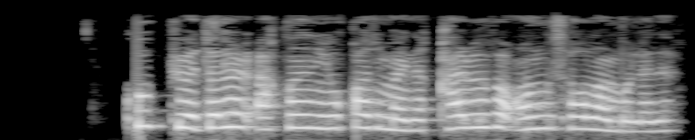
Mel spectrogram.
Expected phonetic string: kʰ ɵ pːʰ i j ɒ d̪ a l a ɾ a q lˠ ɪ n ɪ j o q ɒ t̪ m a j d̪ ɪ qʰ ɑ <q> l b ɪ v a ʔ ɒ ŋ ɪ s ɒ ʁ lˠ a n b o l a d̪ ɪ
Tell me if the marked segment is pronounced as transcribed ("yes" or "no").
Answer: no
